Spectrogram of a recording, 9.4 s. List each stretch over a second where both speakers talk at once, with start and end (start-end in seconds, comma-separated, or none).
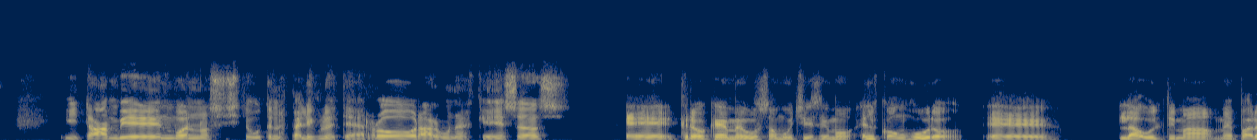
none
